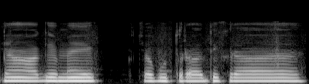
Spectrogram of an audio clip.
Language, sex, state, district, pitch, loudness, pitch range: Hindi, male, Jharkhand, Deoghar, 160 Hz, -13 LUFS, 155-160 Hz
